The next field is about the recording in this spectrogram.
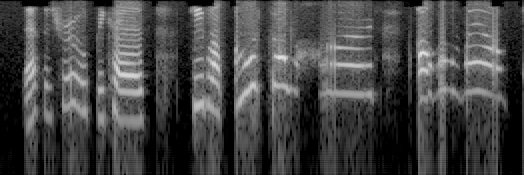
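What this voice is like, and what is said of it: High-pitched voice. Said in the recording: “as high-pitched as my voice is”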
